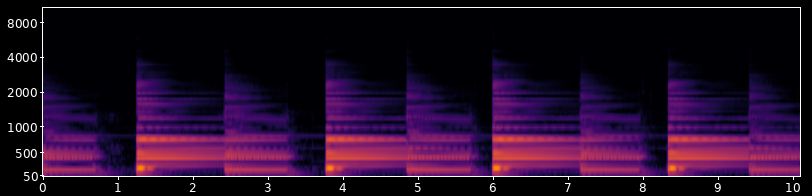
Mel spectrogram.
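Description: Nylon-string classical guitar played slowly on open strings: fingers pluck the open G and B strings together while the thumb plays an open bass string, each note ringing and fading. This is a right-hand exercise with prepared (planted) fingers. It repeats four times, each time a louder stroke followed about a second later by a softer one.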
